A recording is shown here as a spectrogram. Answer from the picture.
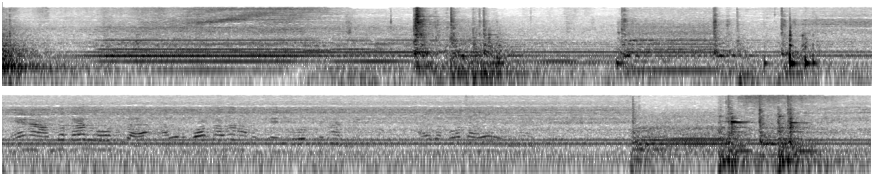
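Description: Hydraulic metal-chip briquetting press running, its hydraulic power unit giving a steady hum. Heavy metallic clunks come about four, six and eight seconds in as the press cycles.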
